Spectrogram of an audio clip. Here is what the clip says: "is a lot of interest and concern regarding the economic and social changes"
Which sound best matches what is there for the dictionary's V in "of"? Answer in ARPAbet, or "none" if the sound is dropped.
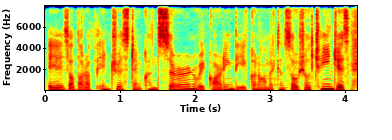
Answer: V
